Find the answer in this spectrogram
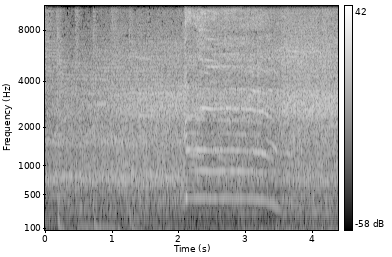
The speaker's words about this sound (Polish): Polskie Radio Poznań, audycja w sportowym rytmie. A ten radiowy dżingiel oznacza, że zaczynamy mini magazyn piłkarski Wielkopolskie Gole.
